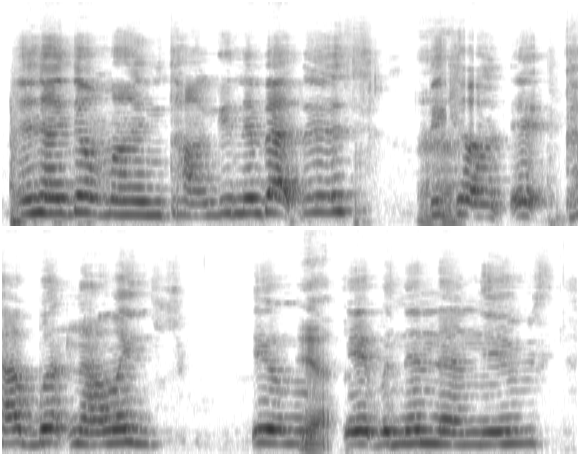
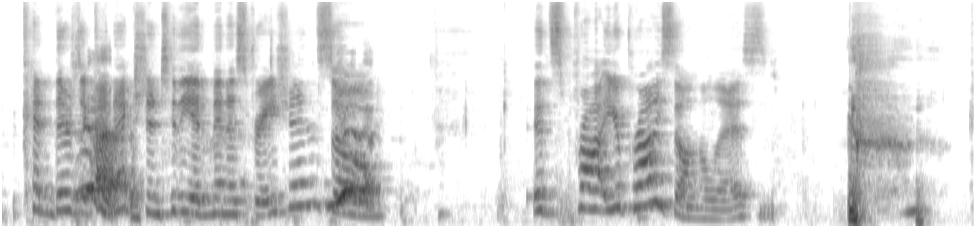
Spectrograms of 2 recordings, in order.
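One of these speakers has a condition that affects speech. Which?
The first: cerebral palsy; from birth.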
